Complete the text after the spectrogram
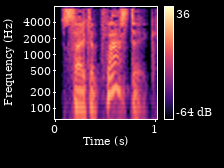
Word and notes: cytoplastic: English; British English

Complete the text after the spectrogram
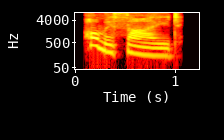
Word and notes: homicide: British English

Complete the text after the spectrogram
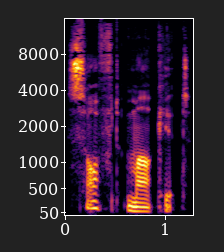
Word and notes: soft market: British English

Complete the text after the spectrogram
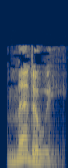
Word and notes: meadowy: British English

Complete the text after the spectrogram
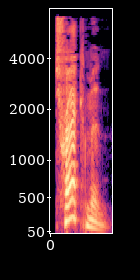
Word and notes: trackman: British English

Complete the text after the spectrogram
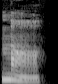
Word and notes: ma: British English

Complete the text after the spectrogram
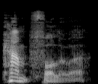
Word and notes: camp follower: British English

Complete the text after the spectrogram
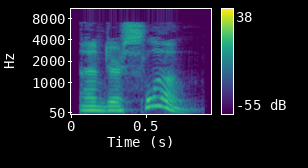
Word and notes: underslung: British English

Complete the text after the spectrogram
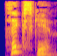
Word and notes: thickskin: British English

